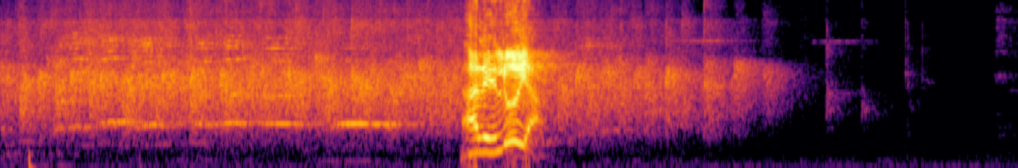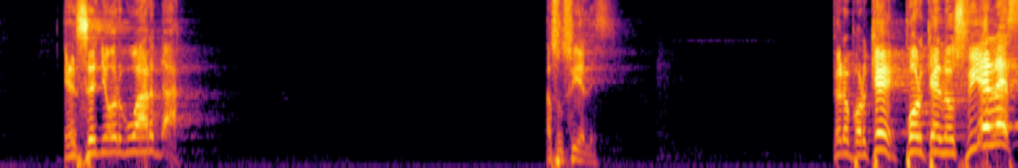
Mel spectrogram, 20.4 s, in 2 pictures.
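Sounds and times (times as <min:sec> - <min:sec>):
audience applause: 0:00.0 - 0:07.9
speech: 0:04.6 - 0:05.4, 0:10.9 - 0:12.1, 0:15.6 - 0:16.4, 0:18.5 - 0:20.3.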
